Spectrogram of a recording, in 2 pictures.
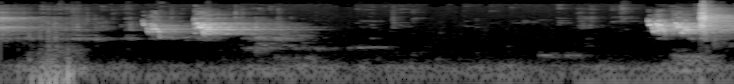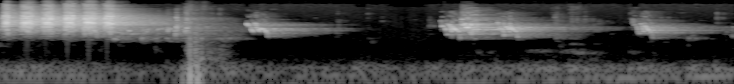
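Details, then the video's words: Happy pet budgerigar chirping: bursts of harsh, buzzy chirps and squawky notes in clusters, with a rapid rattling run in the middle and short pauses between bouts. "happy budgie chirping sound"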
